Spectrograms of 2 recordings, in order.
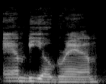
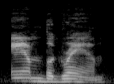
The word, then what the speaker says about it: ambigram: incorporated an ambigram, and I used to call it the ambiogram, but it's pronounced ambigram, where it reads one direction and then it reads the same the other direction.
